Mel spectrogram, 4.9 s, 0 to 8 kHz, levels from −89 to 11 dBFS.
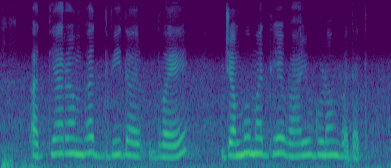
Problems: low volume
